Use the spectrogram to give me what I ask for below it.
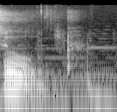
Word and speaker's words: soup: green soup. يا ما نفسي فيك يا ملوخية والله العظيم. green soup. عندنا كمان شوربة. شوربة بالانجلش اسمها soup. soup مش soap عشان في ناس بيقولوها soap.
